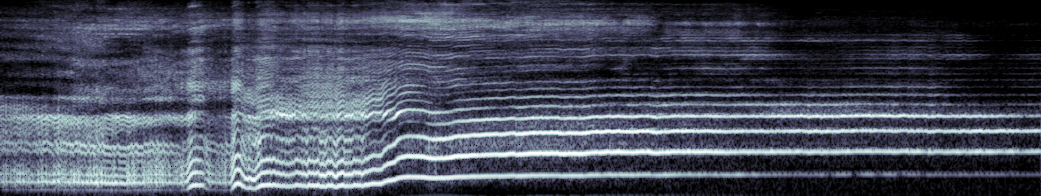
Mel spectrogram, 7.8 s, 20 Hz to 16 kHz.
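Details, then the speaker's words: HPI Savage 25 nitro RC monster truck on 25% Optifuel race fuel, second gear not engaging: engine screams to a steady high pitch with no shift; suspects it's stuck in first gear or the slipper clutch has come loose. "Either that slipper clutch has come loose or we're in first gear now. Yeah, I reckon so. Yep."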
